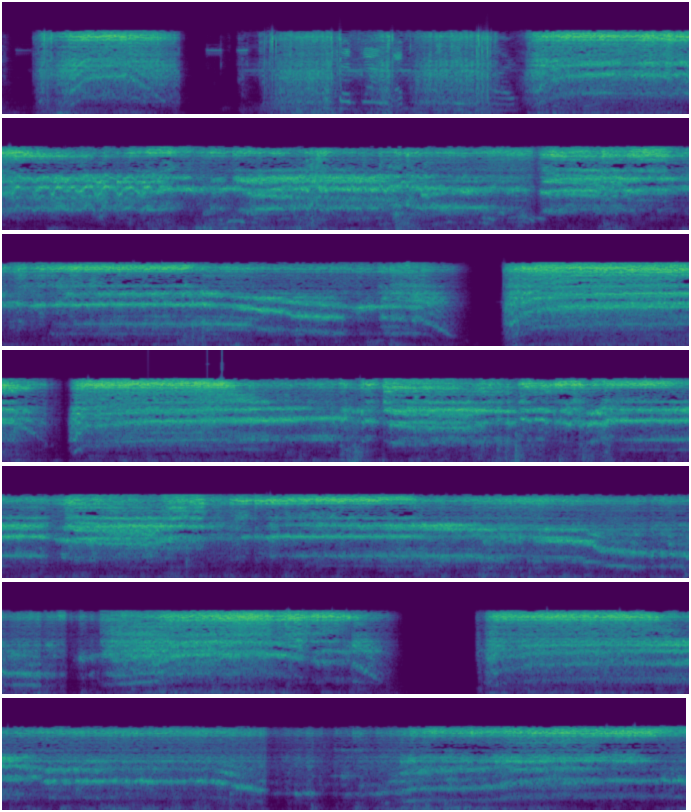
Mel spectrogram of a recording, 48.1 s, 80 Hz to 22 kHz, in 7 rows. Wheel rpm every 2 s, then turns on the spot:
50, 20, 50, 190, 210, 200, 210, 220, 170, 100, 150, 220, 220, 220, 210, 220, 200, 110, 170, 50, 150, 140, 90, 130.
none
